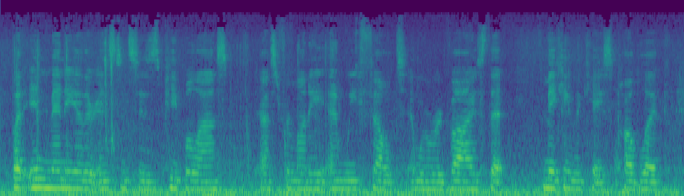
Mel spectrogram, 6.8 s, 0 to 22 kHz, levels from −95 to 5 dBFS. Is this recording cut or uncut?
uncut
